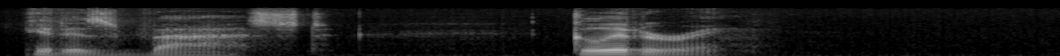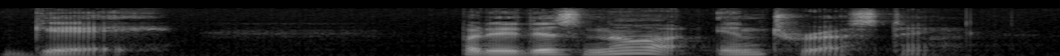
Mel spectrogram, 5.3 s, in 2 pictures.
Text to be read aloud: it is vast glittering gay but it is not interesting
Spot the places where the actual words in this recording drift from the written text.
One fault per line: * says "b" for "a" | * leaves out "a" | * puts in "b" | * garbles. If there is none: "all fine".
all fine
